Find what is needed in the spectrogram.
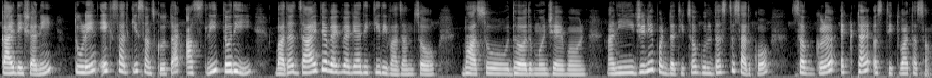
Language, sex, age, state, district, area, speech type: Goan Konkani, female, 30-45, Goa, Salcete, rural, spontaneous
